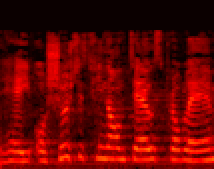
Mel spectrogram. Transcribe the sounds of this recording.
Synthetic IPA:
ɾɦɛjʔoʃʉʃtəsfinɑnt͡siɛlspɾɔbleːm

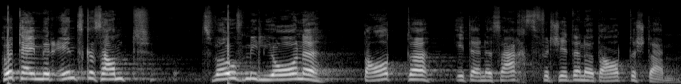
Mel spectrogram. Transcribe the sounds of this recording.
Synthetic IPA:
hɵthɛɪmiːɾɪnskezɑmt̪ | t͡svœlfmiljoːnə | d̥ɑːtəɪd̥ɛnəsæχsfɛɾʃɪd̪ənədɑːtəʃtæ̰m

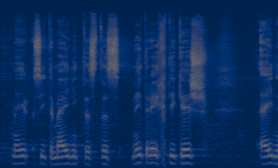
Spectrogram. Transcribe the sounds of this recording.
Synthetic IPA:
mɪːɾsid̥əɾmɛɪniɡ̥̚d̥ɑsd̥ɑsnɪdɾɪχtiɡɪʃ | ɛɪn

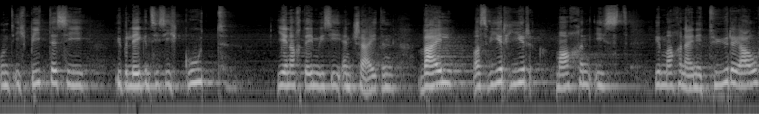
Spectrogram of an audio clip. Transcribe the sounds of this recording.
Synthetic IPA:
ʔʊndɪçb̥ɪtəziːʔyːbɐɾleːɡənziːzɪçɡ̥uːt | jeːnɑχd̥eːmviːziːʔɛntʃaɪdən̩vaɪlvɑsv̥iːɾhiːɾmɑχənʔɪst | viːɾmɑχənaɪnətʰyːɾəaʊx

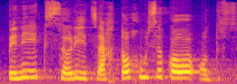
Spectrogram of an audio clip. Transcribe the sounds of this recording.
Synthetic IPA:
b̥ɪnɪksœliɛt͡sæχd̥̪ɔχusəɡɔːʔɔd̥̪əɾ

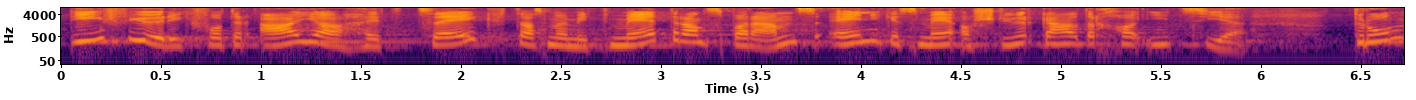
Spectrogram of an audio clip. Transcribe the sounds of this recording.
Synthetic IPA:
tiːfyəɾikfɔdəɾʔɑjɑɦɛtt͡sɛɪktd̥ɑsməmɪtmeːtɾɑnspɑɾɛnt͡sɛɪnɪɡəsmeːʔɑʃtyːɾɡ̥ældəɾχɑʔiːt͡siːə | d̥ɾʊm

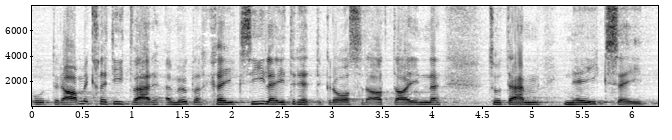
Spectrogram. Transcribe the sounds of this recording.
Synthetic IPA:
ʊd̥əɾɑːməkʰɾɛd̥itʋæːɾəmøɡləχkʰɛɪksiːlɛɪd̥əɾhɛt̚d̥əɾɡ̥ɾoːsɾɑːt̚d̥ɑːɪnːə | t͡sʊdæmnɛɪksɛɪt

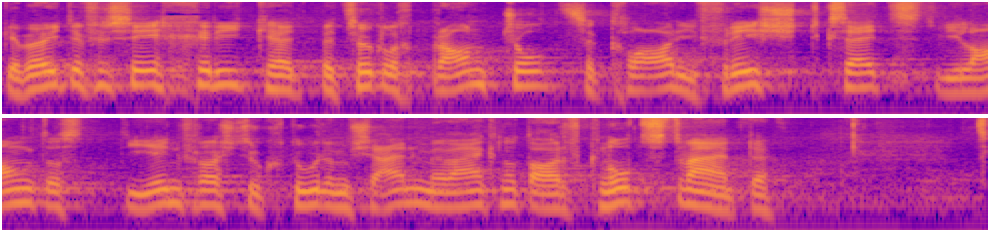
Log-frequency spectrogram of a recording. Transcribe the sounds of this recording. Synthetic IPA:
ɡ̥ebœʏdəfəɾsɪχəɾiɡhɛtb̥ɛt͡søɡləχb̥ɾɑntʃʊt͡səkʰlɑːɾifɾɪʃtksɛt͡stʋilɑŋd̥ɑsd̥iɪnfɾɑʃtɾukʰtuːɾɑmʃæɾməʋæːɡnɔdɑɾfknʊt͡stvæːɾd̥ə

